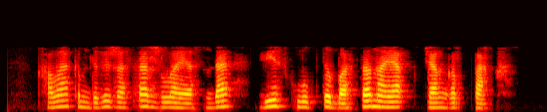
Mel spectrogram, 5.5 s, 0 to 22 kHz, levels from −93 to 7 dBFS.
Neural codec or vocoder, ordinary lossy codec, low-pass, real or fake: none; AAC, 16 kbps; 7.2 kHz; real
